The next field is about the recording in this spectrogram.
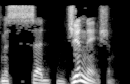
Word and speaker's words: miscegenation: This is the last one, said it's miscegenation, with the emphasis on gin.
